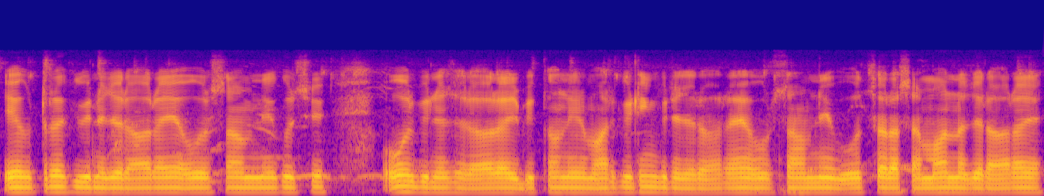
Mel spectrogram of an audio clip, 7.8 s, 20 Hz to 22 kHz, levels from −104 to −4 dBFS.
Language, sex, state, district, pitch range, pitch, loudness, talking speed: Hindi, male, Rajasthan, Bikaner, 95-100 Hz, 100 Hz, -17 LUFS, 245 wpm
